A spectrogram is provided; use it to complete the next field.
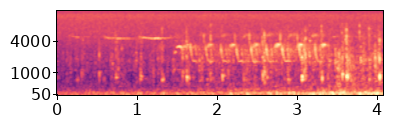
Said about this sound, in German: In Mailand hat er sich von einem englischen Major einen leichten, gut gefederten Reisewagen und zwei kräftige Füchse gekauft.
